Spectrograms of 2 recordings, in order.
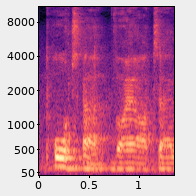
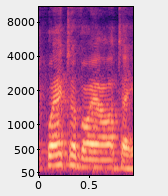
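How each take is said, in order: First: The first word has an American-style pronunciation. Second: The first word has a Spanish-like pronunciation. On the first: The speaker calls it wrong. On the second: The speaker calls it right.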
